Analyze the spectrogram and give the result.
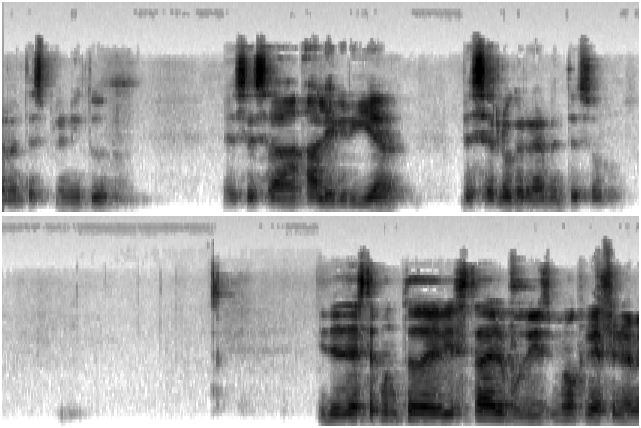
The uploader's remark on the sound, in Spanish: Grabaciones de las cuatro sesiones de enseñanza realizadas durante el retiro de primavera en el templo Luz Serena.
